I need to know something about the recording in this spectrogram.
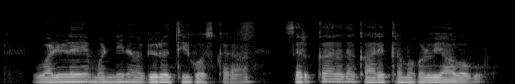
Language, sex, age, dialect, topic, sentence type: Kannada, male, 25-30, Central, agriculture, question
